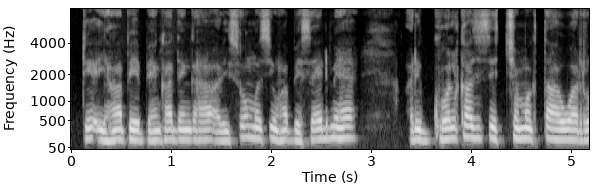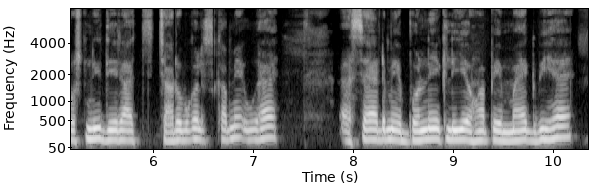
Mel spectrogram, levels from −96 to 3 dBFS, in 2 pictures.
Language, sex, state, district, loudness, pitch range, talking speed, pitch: Hindi, male, Bihar, Madhepura, -15 LUFS, 155-175 Hz, 180 wpm, 165 Hz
